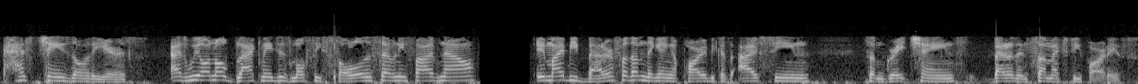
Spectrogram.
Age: 20-39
